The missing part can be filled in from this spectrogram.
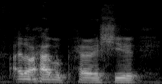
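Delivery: ordinary delivery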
